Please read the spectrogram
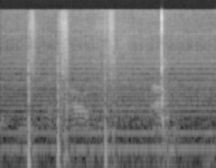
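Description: Steady electrical mains hum, with four short sharp clicks spread through it.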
